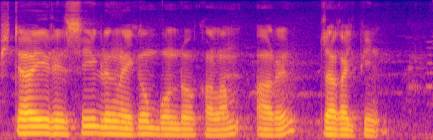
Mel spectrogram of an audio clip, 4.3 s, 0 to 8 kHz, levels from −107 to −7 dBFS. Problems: constant background noise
